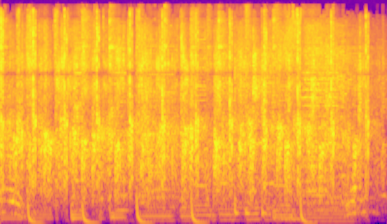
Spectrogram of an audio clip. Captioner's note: group applauds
